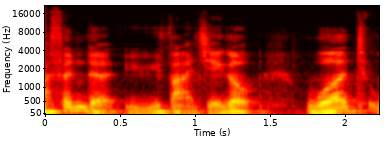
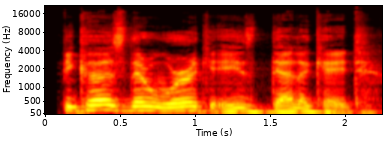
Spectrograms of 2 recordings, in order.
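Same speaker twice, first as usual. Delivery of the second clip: model answer reading; 5 semitones higher, 4 dB louder than usual. Shown as a demonstration. Reads model answer sentence. (慢速示范朗读)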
